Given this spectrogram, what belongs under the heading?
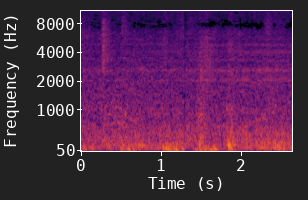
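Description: A train rumbles and clatters steadily at a railway station, with a low rolling wheel noise and occasional soft knocks continuing throughout.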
